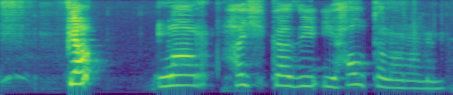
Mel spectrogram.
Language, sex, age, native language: Icelandic, male, 11, Icelandic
